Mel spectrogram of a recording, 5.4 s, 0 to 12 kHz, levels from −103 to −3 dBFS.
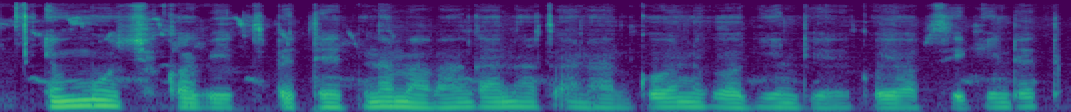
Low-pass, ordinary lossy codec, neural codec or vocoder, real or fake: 10.8 kHz; none; vocoder, 44.1 kHz, 128 mel bands, Pupu-Vocoder; fake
